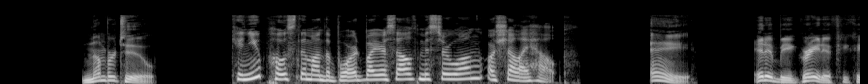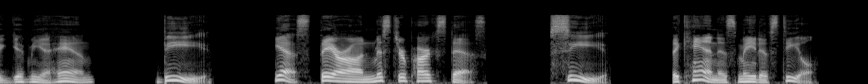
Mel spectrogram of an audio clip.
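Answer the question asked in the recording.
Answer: A: It'd be great if you could give me a hand.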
